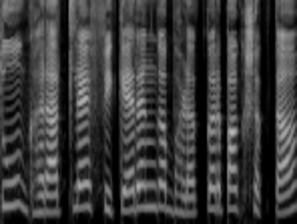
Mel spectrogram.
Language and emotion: Goan Konkani, neutral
